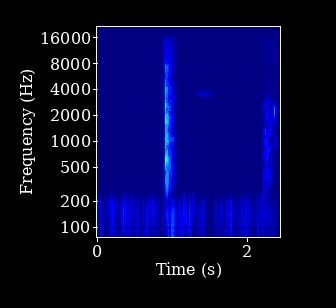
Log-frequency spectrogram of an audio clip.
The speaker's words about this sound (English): Why, why, are my neighbors still shooting off fireworks on July seventh? I don't know if you could hear that or not, but.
